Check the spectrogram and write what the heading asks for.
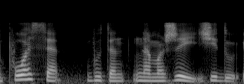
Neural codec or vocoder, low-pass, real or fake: codec, 16 kHz, about 1 kbps, DyCAST, with the encoder's durations; 7.2 kHz; fake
